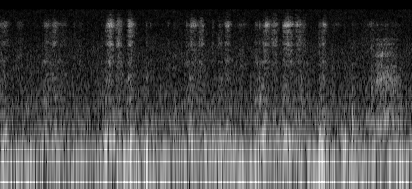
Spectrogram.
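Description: Faint scratching of a Sharpie fine-point marker writing on paper: a series of short strokes, starting about a second in.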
